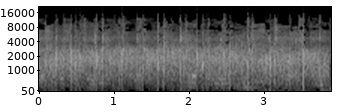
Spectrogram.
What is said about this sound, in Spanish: Entonces vamos a darle un gran aplauso y agradecerle.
